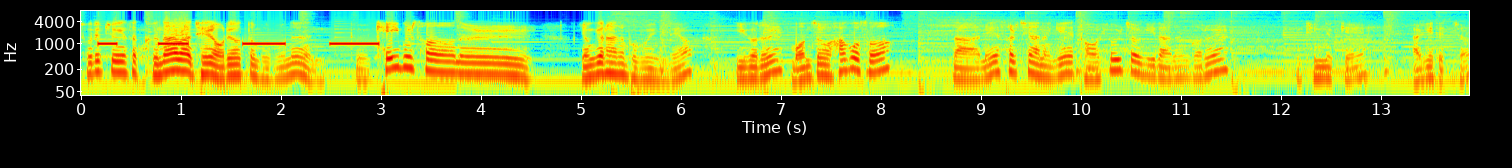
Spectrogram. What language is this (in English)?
Korean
